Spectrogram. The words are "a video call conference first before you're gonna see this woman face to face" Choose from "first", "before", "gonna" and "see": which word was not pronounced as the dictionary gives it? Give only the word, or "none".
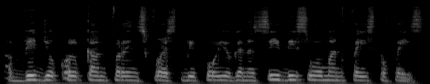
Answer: none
